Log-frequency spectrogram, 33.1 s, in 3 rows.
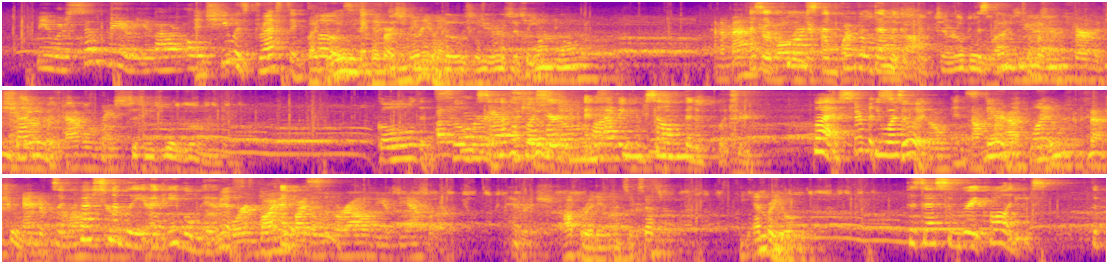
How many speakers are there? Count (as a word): six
